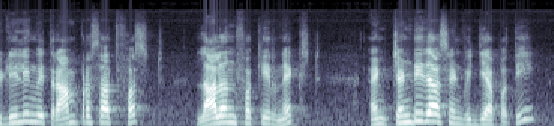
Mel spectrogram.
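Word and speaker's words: Lalon Fakir: Lalan Fakir, the pronunciation was not right when the announcement happened. It is Lalan Fakir, Lalan Shah Fakir, Sufi.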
